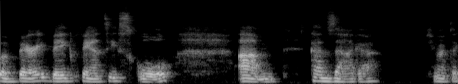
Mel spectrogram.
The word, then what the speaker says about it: Gonzaga: very big, fancy school, Gonzaga. She went to, is it Gonzaga or Gonzaga? Because I said it wrong. I said it Gonzaga, and she's like, it's Zaga.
